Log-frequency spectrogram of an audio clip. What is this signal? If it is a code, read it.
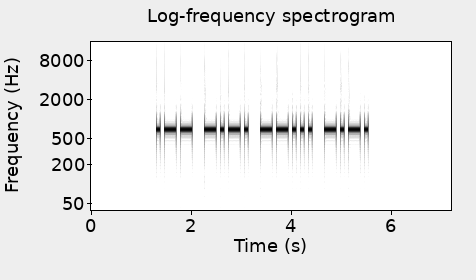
Morse code, heard as a keyed tone, about 15 wpm, 700 Hz. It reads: WC7C
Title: USA Call Signs - 4 Characters - Repeated 3x - 15wpm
